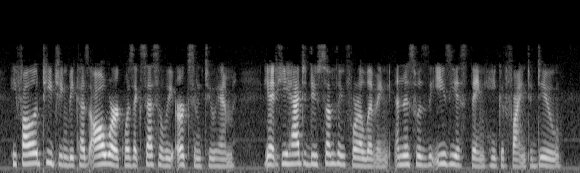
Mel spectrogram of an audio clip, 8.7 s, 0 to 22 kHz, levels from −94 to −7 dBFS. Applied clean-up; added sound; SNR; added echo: none; none; none; none.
